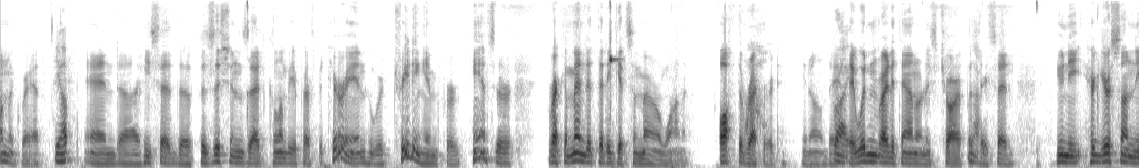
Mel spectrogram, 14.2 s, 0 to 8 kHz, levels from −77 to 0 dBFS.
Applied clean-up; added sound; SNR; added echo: neural mask model Resemble Enhance denoiser.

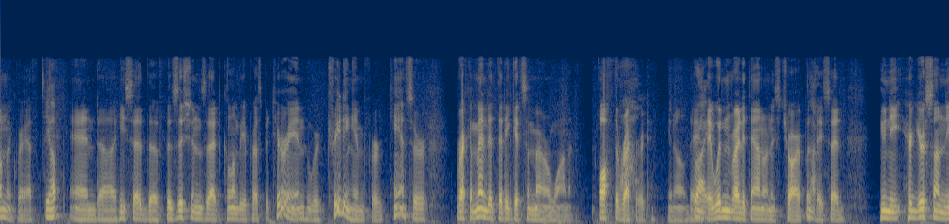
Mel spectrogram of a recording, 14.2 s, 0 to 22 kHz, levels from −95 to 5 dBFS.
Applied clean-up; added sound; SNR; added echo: none; none; none; none.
